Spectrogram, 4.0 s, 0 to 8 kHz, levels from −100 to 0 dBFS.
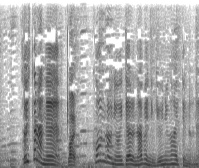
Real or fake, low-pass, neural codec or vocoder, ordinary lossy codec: real; none; none; none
